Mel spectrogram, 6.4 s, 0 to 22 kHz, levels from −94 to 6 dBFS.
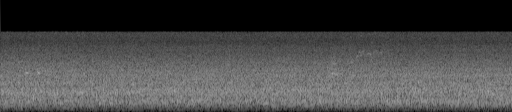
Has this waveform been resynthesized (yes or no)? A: yes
